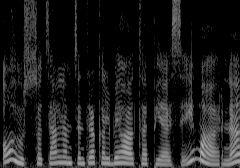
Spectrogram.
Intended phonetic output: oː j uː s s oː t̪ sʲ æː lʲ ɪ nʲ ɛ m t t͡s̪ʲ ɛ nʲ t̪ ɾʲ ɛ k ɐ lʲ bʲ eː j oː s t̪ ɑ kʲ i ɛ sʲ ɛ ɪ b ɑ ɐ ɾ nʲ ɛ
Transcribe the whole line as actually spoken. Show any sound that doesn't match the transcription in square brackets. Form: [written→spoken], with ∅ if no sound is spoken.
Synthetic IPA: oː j uː s s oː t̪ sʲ æː lʲ ɪ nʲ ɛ m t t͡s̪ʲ ɛ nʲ t̪ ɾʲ ɛ k ɐ lʲ bʲ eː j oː [s→∅] t̪ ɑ [kʲ→pʲ] i ɛ sʲ ɛ ɪ [b→m] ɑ ɐ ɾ nʲ ɛ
